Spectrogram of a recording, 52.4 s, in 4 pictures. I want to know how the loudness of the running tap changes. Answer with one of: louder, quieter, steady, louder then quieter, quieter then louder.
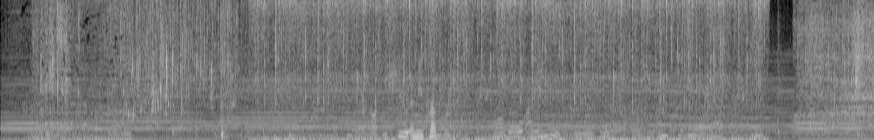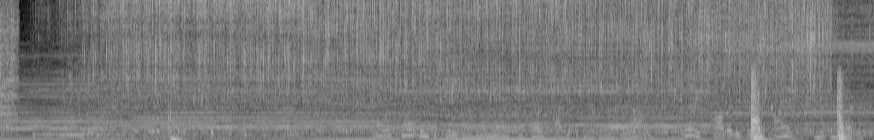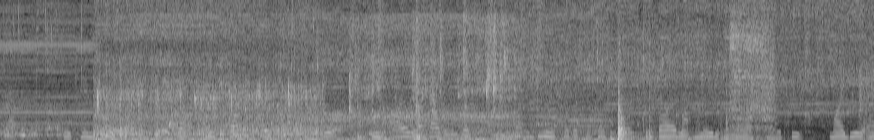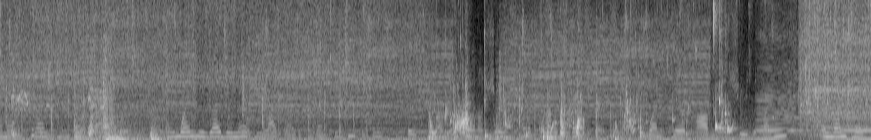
steady.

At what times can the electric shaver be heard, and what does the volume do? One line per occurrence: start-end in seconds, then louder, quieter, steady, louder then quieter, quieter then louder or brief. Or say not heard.
0.0-52.3 steady.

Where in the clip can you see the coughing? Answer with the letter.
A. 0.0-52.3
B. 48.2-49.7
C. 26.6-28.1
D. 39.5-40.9
D.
